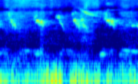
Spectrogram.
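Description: Small birds chirping repeatedly, quick short falling chirps, over a low rumble at the bottom of the sound.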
